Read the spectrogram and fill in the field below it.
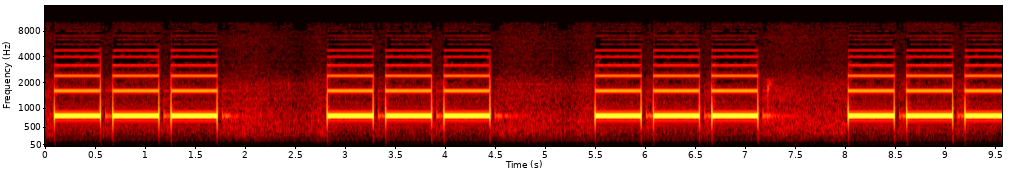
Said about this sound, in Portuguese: Próximo som, letra O de Oscar. 3 sons longos. E um breve espaço de tempo entre os sons, formando som característico da, fonético da letra O de Oscar.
